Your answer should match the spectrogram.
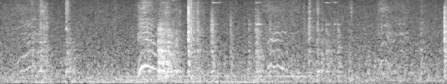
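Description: Quiet, faint rubbing and small clicks of a polishing cloth being worked over a tarnished sterling silver piece, with a brief faint vocal murmur about a second and a half in.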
